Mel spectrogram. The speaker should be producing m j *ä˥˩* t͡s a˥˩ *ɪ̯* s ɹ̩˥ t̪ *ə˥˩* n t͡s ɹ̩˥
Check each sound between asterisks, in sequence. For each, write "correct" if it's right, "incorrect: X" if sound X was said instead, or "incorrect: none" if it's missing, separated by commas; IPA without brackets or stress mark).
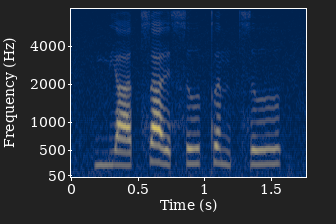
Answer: incorrect: ä˧˥, correct, correct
